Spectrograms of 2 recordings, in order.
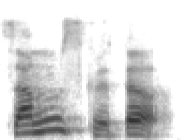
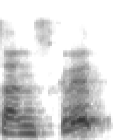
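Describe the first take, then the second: First: The nasal before s is an m sound. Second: The nasal before s is an n sound. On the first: The speaker calls it right. "it is Samskrita" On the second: The speaker calls it wrong. "It's not Sanskrit"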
